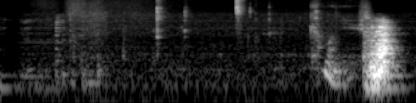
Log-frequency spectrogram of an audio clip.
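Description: An electric guitar chord through a delay pedal with a very long delay time: a faint fading ring, then the chord's echo comes back loudly about three and a half seconds in.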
